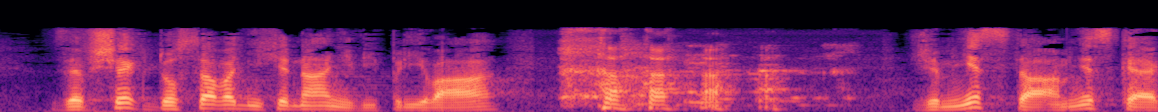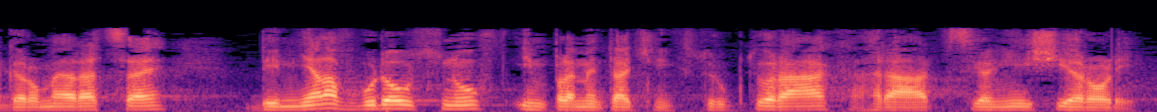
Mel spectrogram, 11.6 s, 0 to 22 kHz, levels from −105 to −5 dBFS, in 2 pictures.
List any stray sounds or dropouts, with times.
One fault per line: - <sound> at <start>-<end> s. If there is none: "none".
- laugh at 2.8-4.3 s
